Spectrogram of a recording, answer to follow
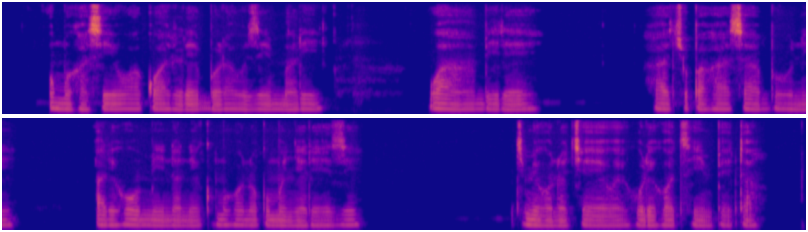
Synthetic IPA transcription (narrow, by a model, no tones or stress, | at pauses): umuxasiwakwaːɾile̞bulauzimali | wʔambile̞ | xacupaxasabuni | alixuminanekumuxo̞no̞kumuɲe̞le̞zi | cimixo̞noceːwe̞xulixo̞t͡sḭmpe̞ta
